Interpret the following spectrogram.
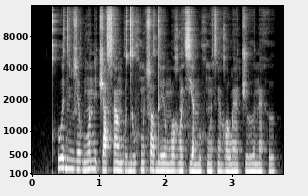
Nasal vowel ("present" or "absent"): present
